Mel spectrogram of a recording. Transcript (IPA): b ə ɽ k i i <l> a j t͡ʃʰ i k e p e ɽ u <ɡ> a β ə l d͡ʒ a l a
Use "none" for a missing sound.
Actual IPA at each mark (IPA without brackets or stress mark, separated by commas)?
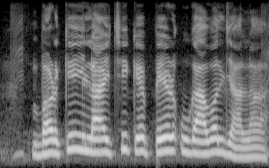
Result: l, ɡ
